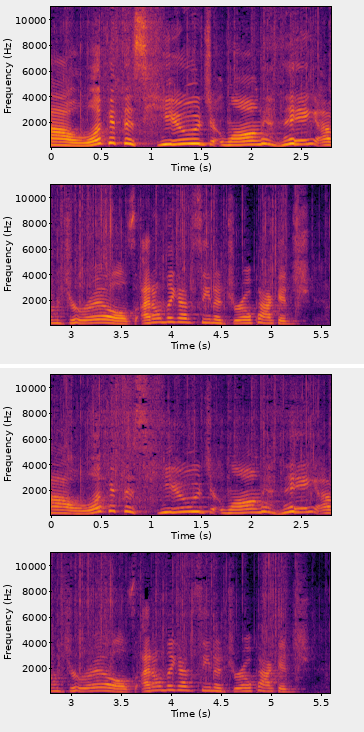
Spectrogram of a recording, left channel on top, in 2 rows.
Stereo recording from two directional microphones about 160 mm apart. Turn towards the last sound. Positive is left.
turn(degrees=30)  # may be behind; listen again after turning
